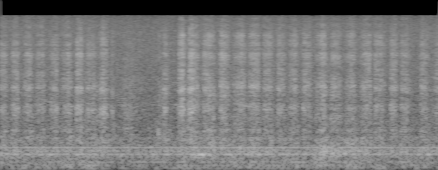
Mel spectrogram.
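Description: A yellow coloured pencil makes small rubbing strokes around a lion's muzzle on a paper colouring book page lying flat. The rapid, bright, scratchy strokes come in a quick steady rhythm over a faint low hum.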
